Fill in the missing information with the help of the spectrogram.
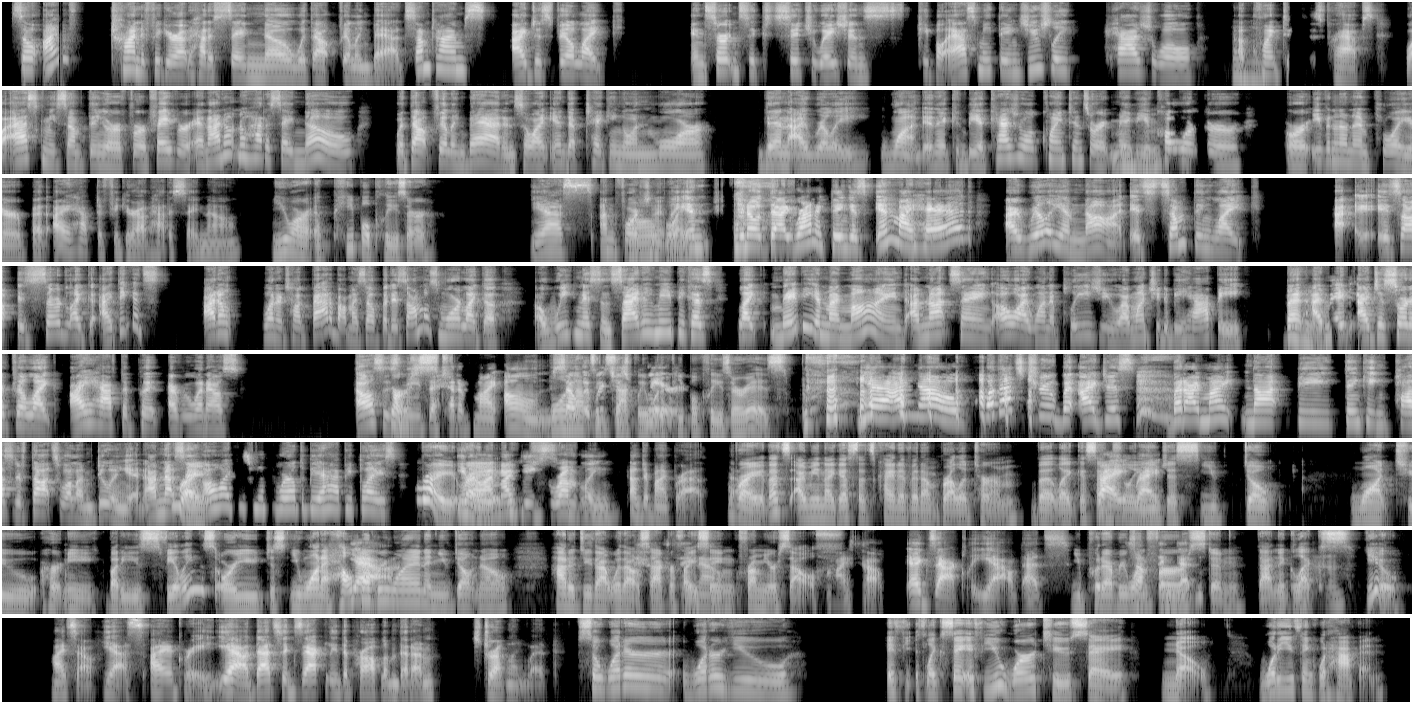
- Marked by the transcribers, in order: chuckle; laugh; tapping
- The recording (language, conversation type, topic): English, advice, How can I say no without feeling guilty?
